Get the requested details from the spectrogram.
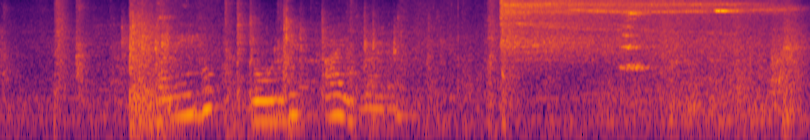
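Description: A train rumbles steadily while moving.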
